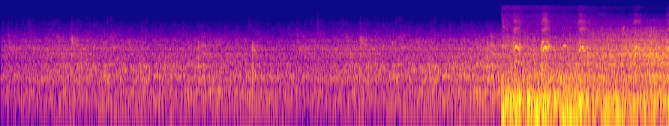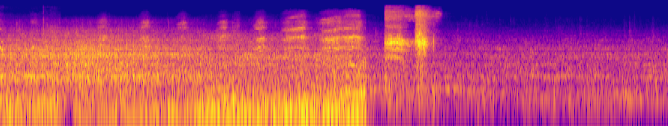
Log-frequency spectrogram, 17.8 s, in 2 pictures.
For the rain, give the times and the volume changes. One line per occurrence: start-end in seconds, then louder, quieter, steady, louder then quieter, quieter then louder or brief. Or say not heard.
0.0-17.7 louder then quieter.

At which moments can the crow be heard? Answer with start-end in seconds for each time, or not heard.
6.7-14.8.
